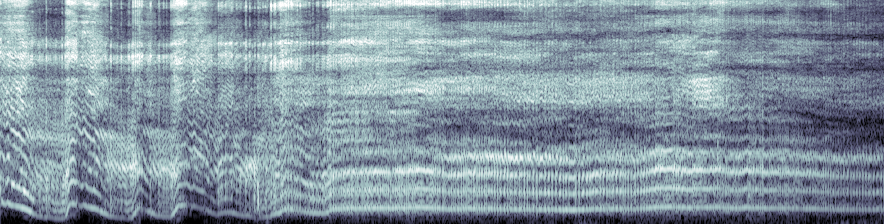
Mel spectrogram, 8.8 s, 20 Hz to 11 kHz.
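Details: LRP .32 engine with a Novarossi race carb on its first full-throttle run of the day: a few sharp revs, then a thin, high scream held flat out that sounds strained. The high-speed needle is slightly lean, though not far off.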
